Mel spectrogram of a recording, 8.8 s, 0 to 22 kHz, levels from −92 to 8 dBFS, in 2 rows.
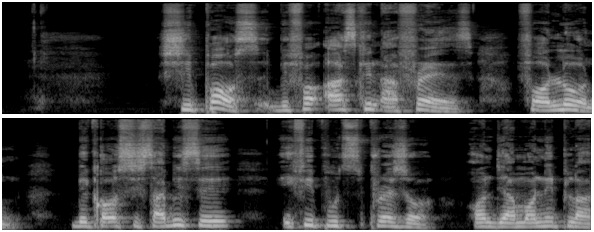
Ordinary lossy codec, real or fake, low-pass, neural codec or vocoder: none; fake; none; vocoder, 48 kHz, 128 mel bands, Vocos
